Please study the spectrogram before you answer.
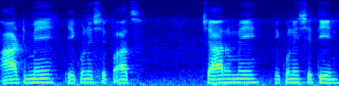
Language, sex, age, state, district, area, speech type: Marathi, male, 30-45, Maharashtra, Buldhana, urban, spontaneous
